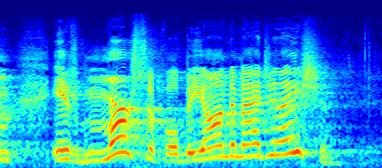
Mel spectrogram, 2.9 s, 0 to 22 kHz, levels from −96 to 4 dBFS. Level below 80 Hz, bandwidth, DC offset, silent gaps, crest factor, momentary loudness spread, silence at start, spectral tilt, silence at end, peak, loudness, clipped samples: -66 dBFS; 11.5 kHz; under 0.1%; none; 18 dB; 10 LU; 0 s; -4 dB/octave; 0.4 s; -2 dBFS; -17 LUFS; under 0.1%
